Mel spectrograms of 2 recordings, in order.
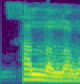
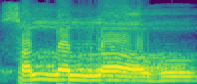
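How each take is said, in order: First: The word ends without the final u vowel. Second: The word ends with a final u vowel. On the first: The speaker calls it wrong. "সাল্লাল্লাহ বলবে না" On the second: The speaker calls it right. "শুদ্ধ করে সাল্লাল্লাহু"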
